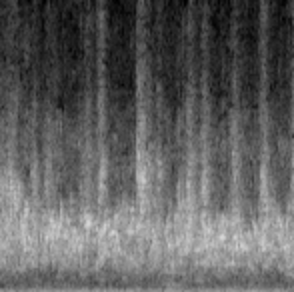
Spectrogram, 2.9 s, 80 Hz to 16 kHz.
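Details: Budgie colony of some 40 birds giving happy morning chirps; thick, high-pitched chatter of overlapping tweets and squeaks, evenly loud throughout.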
